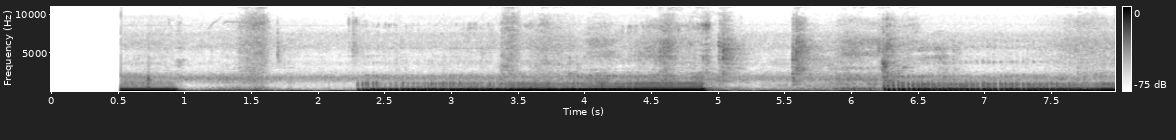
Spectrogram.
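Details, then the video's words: Angry corgi dog growling in long, low, rumbling bouts with a harmonic buzz, a brief pause near two seconds, another pause around five seconds, then a further sustained growl. "An angry corgi... Again..."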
